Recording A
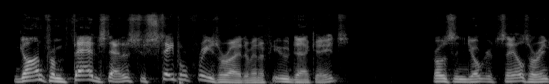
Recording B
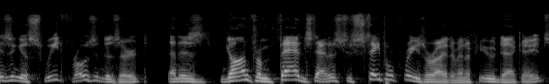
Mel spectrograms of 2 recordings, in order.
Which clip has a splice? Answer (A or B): B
